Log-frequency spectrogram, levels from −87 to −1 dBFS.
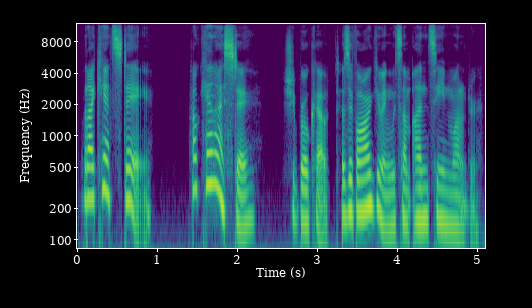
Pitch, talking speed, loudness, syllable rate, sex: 185 Hz, 200 wpm, -20 LUFS, 5.6 syllables/s, female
